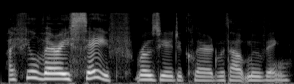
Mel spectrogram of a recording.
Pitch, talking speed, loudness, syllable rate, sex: 215 Hz, 165 wpm, -17 LUFS, 5.4 syllables/s, female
